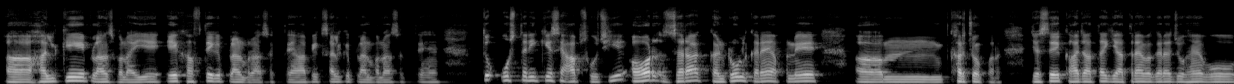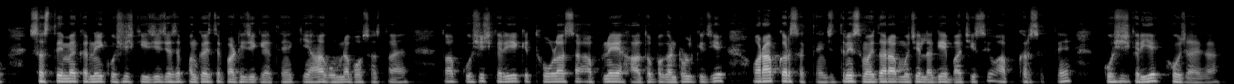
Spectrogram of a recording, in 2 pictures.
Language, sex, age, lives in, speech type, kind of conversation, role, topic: Hindi, male, 25-29, India, conversation, advice, advisor, मेरे बचत लक्ष्य बार-बार पूरे क्यों नहीं हो पाते हैं?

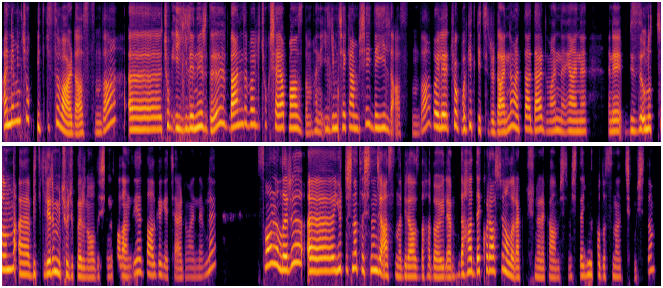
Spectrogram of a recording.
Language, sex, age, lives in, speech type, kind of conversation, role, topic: Turkish, female, 25-29, Germany, conversation, podcast, guest, Yeni başlayanlara ilk tavsiyen ne olur?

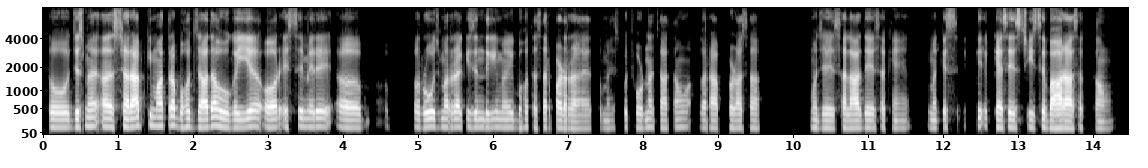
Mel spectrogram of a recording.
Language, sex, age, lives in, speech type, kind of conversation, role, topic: Hindi, male, 25-29, India, conversation, advice, user, क्या आप तनाव में बार-बार शराब या नशीले पदार्थों का सहारा लेते हैं?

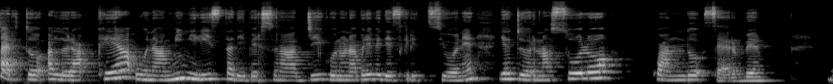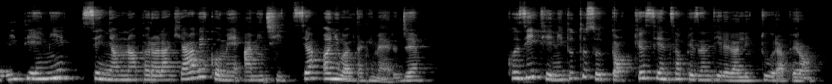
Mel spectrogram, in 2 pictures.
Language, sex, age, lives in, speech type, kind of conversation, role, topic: Italian, female, 20-24, Italy, read, expert-assistant, expert, Quali strategie mi aiutano a capire davvero un romanzo classico senza sentirmi perso?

